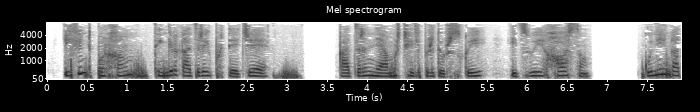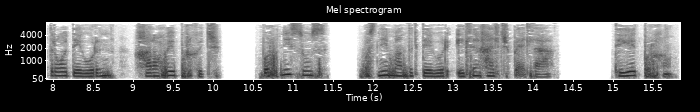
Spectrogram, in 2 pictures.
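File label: Mongolian, female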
